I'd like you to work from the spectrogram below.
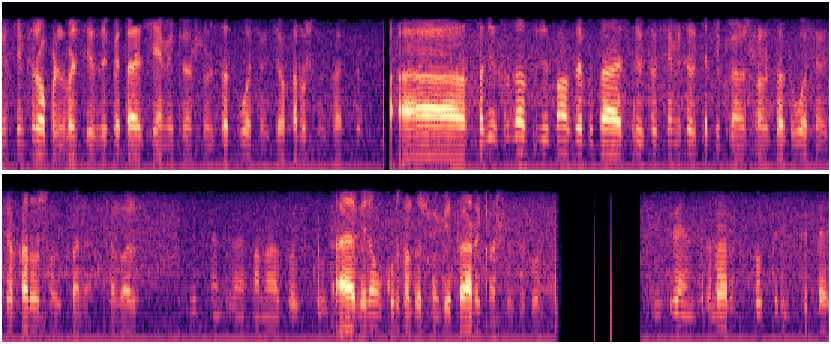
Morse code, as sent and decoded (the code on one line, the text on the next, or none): none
